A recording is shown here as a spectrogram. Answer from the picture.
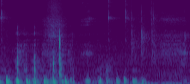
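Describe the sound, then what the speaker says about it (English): Quick, rhythmic keystrokes clatter on a computer keyboard at close range, a dense burst followed by a looser run of taps, with no speech. "The reason why I'm typing,"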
